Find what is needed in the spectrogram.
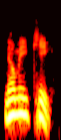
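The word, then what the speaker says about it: Nomiki: so this guy said n-o-m-i capital k-e-y know me key which i think is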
